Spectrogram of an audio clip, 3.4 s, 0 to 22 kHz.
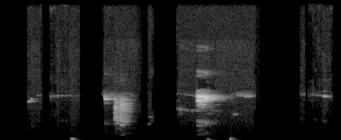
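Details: Two hawfinch chicks, twelve days old, hand-reared after a foster hen abandoned them, call while being hand-fed on 4 May 2014: a few thin, very high squeaky notes between low handling thumps.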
